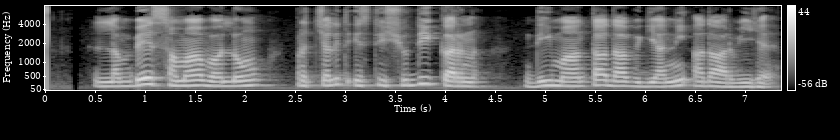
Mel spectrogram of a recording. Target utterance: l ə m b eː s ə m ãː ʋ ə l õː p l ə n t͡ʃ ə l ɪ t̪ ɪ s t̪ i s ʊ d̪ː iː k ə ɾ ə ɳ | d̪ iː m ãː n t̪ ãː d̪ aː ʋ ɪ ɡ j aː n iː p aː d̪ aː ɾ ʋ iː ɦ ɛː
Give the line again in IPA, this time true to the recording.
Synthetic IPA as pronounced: l ə m b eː s ə m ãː ʋ ə l õː p ɾ ə t͡ʃ ə l ɪ t̪ ɪ s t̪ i ʃ ʊ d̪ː iː k ə ɾ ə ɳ | d̪ iː m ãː n t̪ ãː d̪ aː ʋ ɪ ɡ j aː n iː ʔ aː d̪ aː ɾ ʋ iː ɦ ɛː

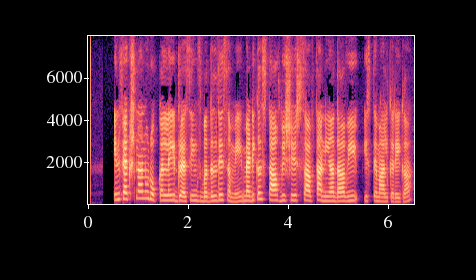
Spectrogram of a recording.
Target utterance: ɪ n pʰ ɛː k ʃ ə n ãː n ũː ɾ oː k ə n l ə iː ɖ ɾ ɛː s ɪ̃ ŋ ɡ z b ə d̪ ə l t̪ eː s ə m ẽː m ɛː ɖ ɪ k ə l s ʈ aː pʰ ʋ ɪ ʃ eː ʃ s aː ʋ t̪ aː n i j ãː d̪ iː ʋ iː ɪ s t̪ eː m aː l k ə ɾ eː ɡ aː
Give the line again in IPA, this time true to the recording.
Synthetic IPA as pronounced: ɪ n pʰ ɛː k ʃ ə n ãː n ũː ɾ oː k ə n l ə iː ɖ ɾ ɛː s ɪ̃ ŋ ɡ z b ə d̪ ə l d̪ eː s ə m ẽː m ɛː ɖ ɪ k ə l s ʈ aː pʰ ʋ ɪ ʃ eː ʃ s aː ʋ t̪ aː n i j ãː d̪ aː ʋ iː ɪ s t̪ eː m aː l k ə ɾ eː ɡ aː

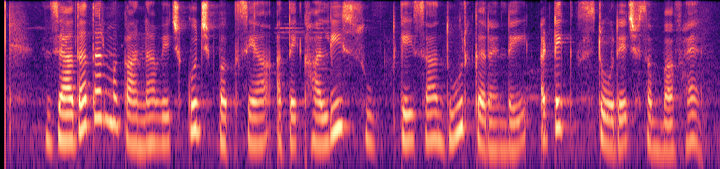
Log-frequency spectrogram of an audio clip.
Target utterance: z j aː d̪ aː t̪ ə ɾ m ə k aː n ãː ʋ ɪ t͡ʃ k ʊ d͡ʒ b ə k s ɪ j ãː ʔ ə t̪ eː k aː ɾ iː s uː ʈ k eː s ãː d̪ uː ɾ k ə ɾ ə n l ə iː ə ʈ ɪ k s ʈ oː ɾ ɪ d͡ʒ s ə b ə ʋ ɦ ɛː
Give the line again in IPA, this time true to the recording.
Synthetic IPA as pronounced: z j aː d̪ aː t̪ ə ɾ m ə k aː n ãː ʋ ɪ t͡ʃ k ʊ d͡ʒ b ə k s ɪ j ãː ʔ ə t̪ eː kʰ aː l iː s uː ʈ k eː s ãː d̪ uː ɾ k ə ɾ ə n l ə iː ə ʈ ɪ k s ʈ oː ɾ ɪ d͡ʒ s ə b ə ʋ ɦ ɛː

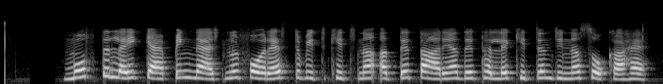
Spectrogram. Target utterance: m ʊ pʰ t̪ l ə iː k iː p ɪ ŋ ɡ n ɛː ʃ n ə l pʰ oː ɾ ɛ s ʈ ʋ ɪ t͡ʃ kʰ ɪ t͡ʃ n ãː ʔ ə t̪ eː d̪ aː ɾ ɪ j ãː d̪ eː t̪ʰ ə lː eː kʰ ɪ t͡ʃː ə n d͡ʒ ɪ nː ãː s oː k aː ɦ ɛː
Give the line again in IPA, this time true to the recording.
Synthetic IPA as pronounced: m ʊ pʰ t̪ l ə iː k ɛː p ɪ ŋ ɡ n ɛː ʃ n ə l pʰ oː ɾ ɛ s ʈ ʋ ɪ t͡ʃ kʰ ɪ t͡ʃ n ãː ʔ ə t̪ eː t̪ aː ɾ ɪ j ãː d̪ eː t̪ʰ ə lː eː kʰ ɪ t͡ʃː ə n d͡ʒ ɪ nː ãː s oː kʰ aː ɦ ɛː

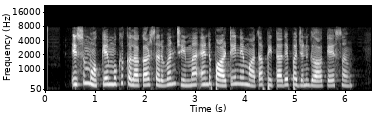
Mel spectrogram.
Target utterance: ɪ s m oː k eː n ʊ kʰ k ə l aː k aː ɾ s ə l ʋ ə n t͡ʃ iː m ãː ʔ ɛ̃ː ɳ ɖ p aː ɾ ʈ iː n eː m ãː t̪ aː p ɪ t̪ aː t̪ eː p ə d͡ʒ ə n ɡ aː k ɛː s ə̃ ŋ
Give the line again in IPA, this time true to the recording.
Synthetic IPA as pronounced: ɪ s m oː k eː m ʊ kʰ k ə l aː k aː ɾ s ə ɾ ʋ ə n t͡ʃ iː m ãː ʔ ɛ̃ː ɳ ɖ p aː ɾ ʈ iː n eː m aː t̪ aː p ɪ t̪ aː d̪ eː p ə d͡ʒ ə n ɡ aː k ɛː s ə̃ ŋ

